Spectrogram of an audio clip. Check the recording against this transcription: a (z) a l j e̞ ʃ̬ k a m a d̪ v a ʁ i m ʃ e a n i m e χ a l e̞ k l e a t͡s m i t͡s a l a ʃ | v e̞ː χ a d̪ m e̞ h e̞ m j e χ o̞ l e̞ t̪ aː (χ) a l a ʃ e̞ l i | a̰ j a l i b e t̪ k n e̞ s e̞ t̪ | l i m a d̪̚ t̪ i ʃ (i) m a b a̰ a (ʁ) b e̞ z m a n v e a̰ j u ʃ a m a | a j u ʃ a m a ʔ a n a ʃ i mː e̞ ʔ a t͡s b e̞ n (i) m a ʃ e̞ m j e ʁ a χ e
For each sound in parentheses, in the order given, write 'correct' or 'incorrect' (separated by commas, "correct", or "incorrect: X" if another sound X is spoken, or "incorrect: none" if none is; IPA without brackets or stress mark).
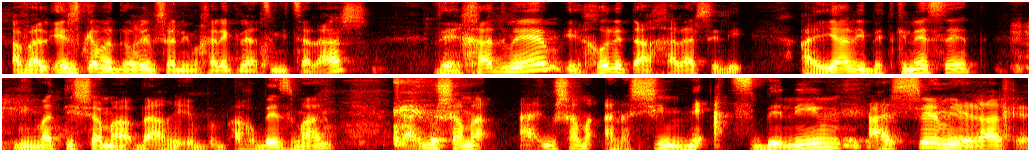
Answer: incorrect: v, correct, incorrect: a, correct, correct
